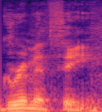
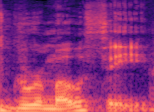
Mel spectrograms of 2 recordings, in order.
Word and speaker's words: Grimothy: Yeah, people are gonna be like, "What is Grimothy?" But it's Timothy, but with Grim.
